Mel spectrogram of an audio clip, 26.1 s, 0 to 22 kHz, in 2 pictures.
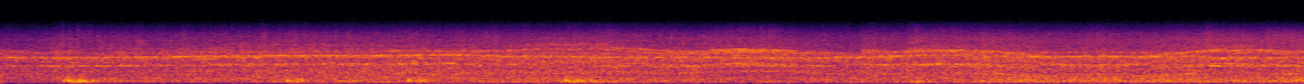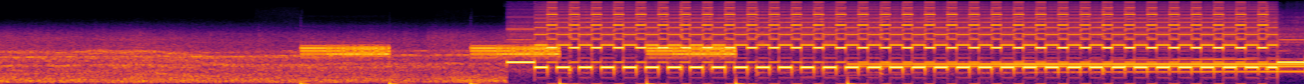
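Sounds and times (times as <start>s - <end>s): harsh pulsing alert tone: 16.0s - 26.0s
screechy data tones: 16.0s - 26.0s
siren wailing up and down: 16.0s - 26.0s
two-note attention tone: 17.8s - 26.0s.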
